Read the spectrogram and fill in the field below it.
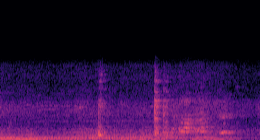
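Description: A glass lid clinks down onto a metal pot.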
